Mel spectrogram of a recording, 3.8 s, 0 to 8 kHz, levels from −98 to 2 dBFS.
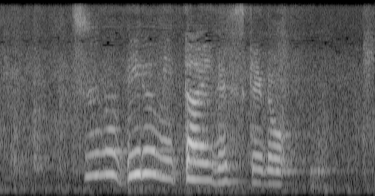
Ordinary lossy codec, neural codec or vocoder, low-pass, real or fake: none; none; 7.2 kHz; real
